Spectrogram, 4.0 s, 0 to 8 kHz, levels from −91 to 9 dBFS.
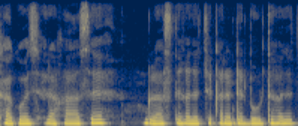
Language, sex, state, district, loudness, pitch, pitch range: Bengali, female, Assam, Hailakandi, -13 LUFS, 205 Hz, 200-215 Hz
